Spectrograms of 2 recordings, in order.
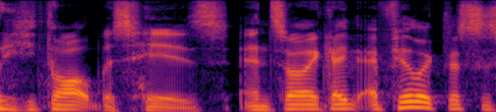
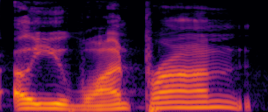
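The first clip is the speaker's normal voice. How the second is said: higher, louder, drawn-out mock question; slow, sarcastic retort; 6 semitones higher, 5 dB louder, slower than usual. Podcaster retells Tyrion's needling of Pod, sarcastic. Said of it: "his sarcasm was wasted".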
